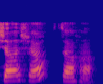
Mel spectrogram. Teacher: उष्म व्यंजन होते हैं उष्म का मतलब होता है गर्म तो जिन व्यंजन के बोलने के समय वायु रगड़ खा कर के निकलती है उन्हें उष्म व्यंजन बोलते हैं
